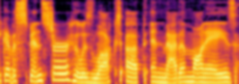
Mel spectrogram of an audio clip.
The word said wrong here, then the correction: Monnier: house. Monnier's? M-O-N-N-I-E-R-S. – Monnier. Yeah, I mean, yeah.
